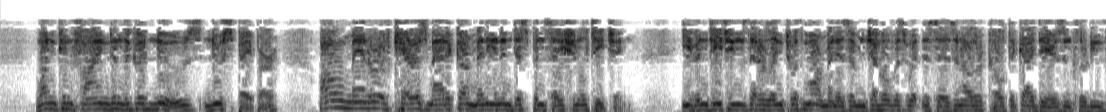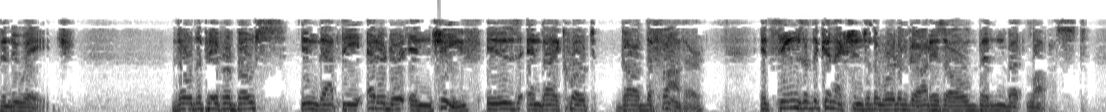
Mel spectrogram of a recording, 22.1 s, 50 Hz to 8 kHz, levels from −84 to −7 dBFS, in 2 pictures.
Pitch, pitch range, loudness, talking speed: 130 Hz, 115-145 Hz, -15 LUFS, 175 wpm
